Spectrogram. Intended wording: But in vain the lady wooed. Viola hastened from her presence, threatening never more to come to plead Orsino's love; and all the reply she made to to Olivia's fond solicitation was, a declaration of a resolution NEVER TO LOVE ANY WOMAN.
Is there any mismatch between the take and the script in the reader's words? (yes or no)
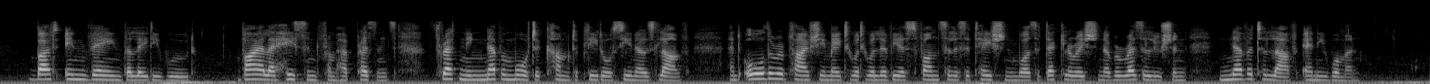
no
